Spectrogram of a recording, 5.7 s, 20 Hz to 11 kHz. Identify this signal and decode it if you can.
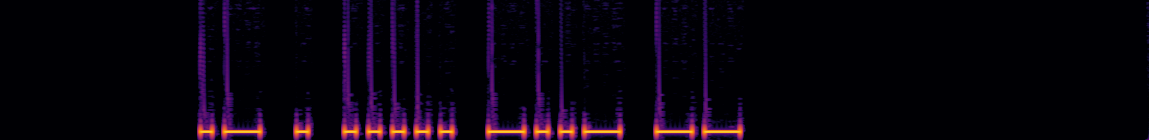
Morse code, heard as a keyed tone, about 20 wpm, 700 Hz. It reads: AE5XM
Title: USA Call Signs - 5 Characters - 20wpm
